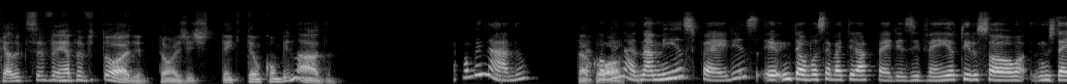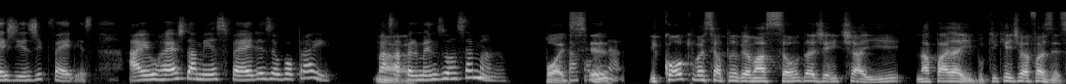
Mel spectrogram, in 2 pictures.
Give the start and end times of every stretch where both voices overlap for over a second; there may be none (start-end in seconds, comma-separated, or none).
none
